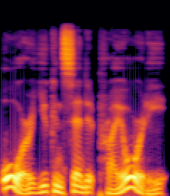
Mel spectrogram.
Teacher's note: notice the stress on the word or. The sources tell us that or signals a choice and emphasizes that there is another possibility.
